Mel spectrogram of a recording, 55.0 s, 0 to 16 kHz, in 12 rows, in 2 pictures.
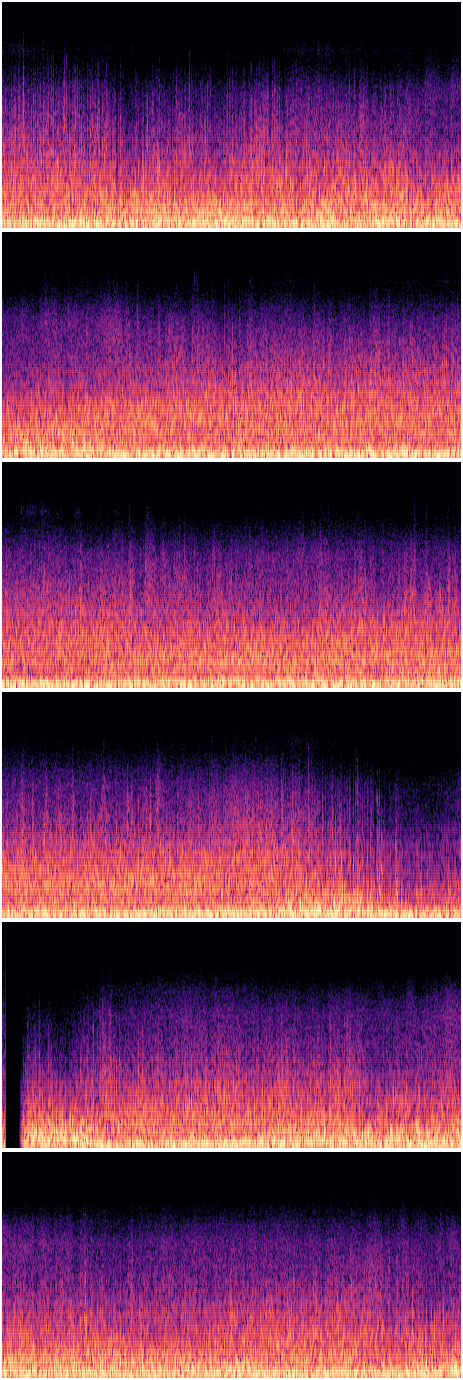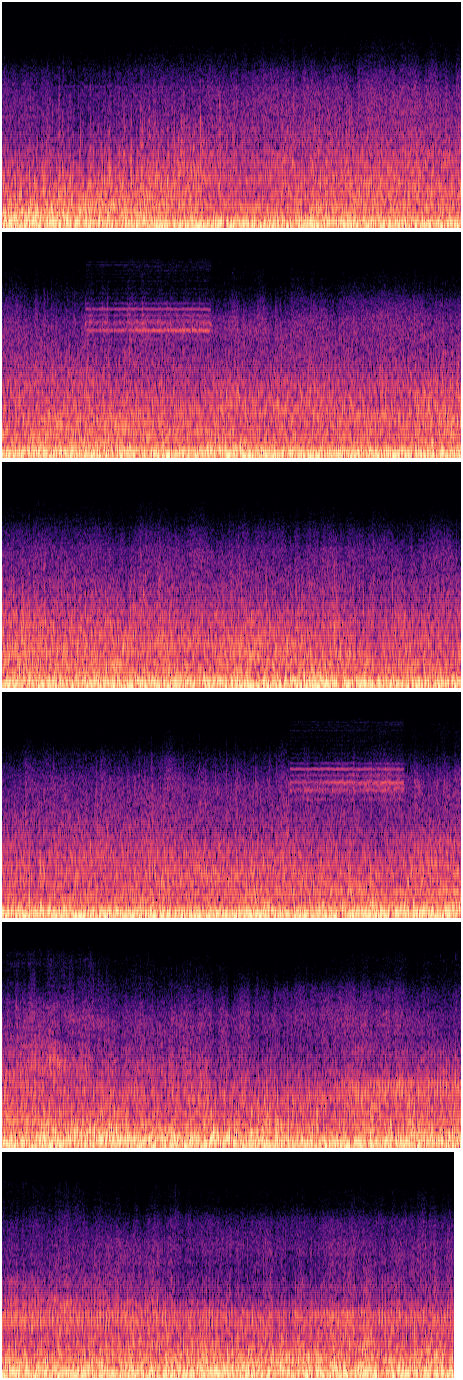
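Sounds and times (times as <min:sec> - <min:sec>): wind buffeting microphone: 0:00.0 - 0:55.0
motorcycle engine running: 0:27.6 - 0:35.8, 0:36.4 - 0:55.0
high-pitched tones: 0:33.0 - 0:34.3, 0:44.2 - 0:45.6.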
